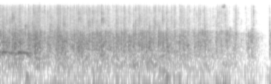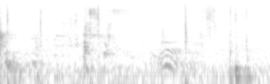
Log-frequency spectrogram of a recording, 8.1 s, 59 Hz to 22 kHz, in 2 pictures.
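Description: An audience at a 2019 nursing pinning ceremony welcomes a student speaker with loud, dense applause that fills the hall for a few seconds, then thins into scattered claps and fades to room noise.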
